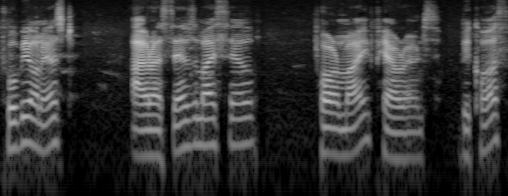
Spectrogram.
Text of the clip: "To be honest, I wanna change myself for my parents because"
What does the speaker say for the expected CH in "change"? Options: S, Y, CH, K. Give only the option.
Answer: S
